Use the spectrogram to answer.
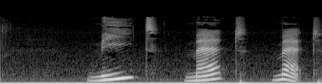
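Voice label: "meet", English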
